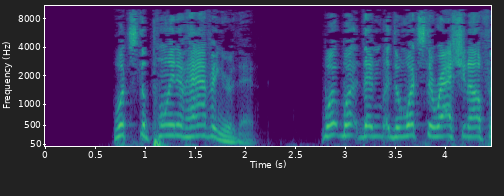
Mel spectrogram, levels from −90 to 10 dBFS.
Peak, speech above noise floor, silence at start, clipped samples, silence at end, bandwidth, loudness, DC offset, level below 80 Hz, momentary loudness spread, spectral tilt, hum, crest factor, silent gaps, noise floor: -4 dBFS; 63 dB; 0.7 s; under 0.1%; 0 s; 10.5 kHz; -21 LUFS; under 0.1%; -42 dBFS; 7 LU; -3 dB/octave; none; 20 dB; none; -85 dBFS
